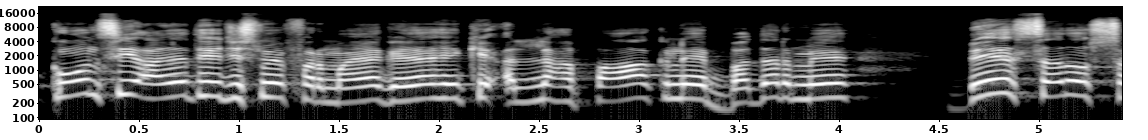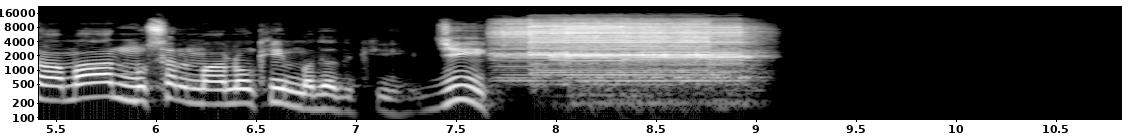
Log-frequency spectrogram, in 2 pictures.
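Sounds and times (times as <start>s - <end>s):
speech: 0.1s - 8.1s
quiz show buzzer pressed by a contestant: 7.7s - 9.2s.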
